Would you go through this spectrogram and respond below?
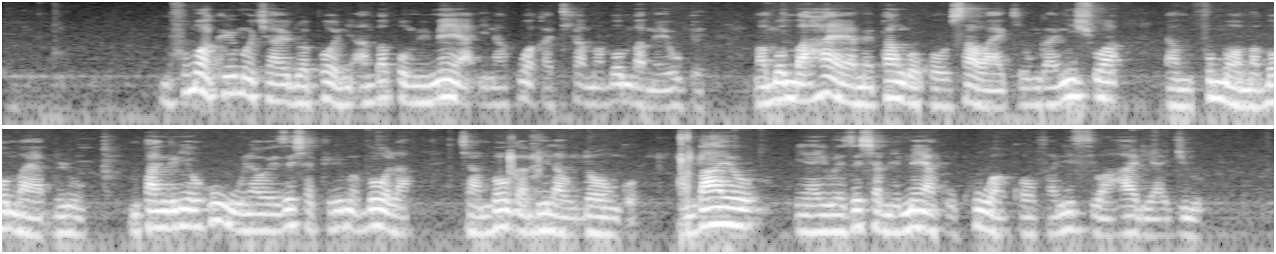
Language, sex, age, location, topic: Swahili, male, 25-35, Dar es Salaam, agriculture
